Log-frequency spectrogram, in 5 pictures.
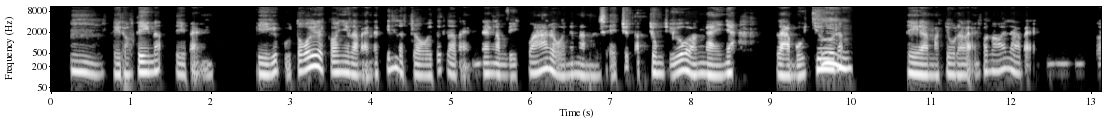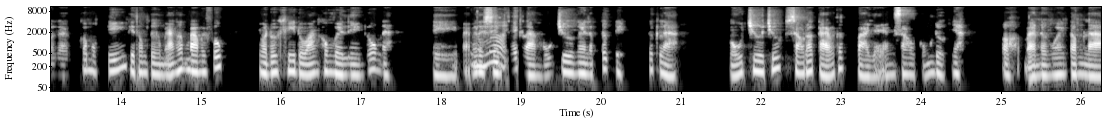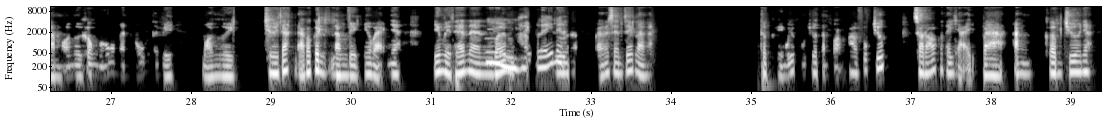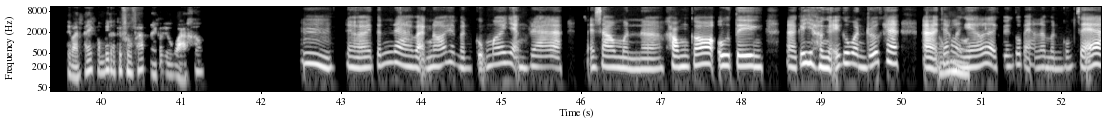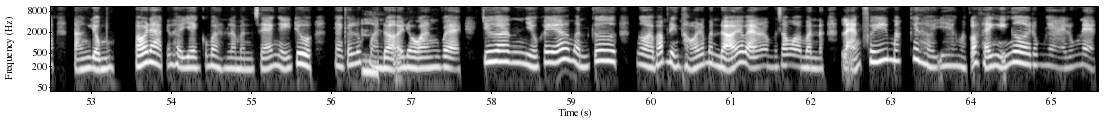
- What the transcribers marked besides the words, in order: other background noise; laughing while speaking: "cái giờ nghỉ"; tapping; background speech
- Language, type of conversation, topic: Vietnamese, advice, Làm sao để nạp lại năng lượng hiệu quả khi mệt mỏi và bận rộn?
